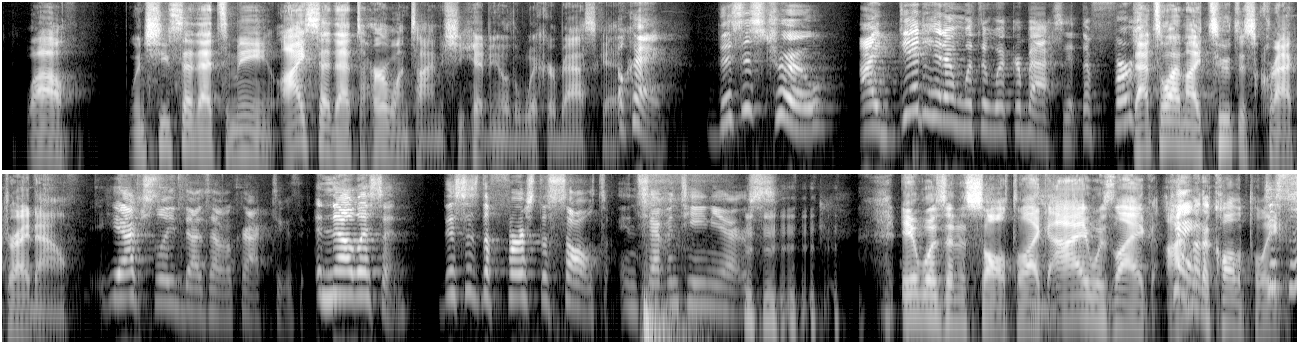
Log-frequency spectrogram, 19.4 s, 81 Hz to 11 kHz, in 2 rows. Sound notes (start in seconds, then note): 15.2 chuckles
